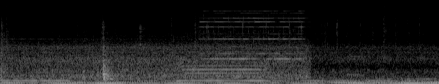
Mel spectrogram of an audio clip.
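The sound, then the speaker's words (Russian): A telephone rings once and goes unanswered, a bright electronic trill lasting about a second, over a steady low background hum with a soft click just before it; nobody speaks. “А почему она не берет трубку? Ты тоже не берешь? Ну, она же видит, кто звонит.”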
